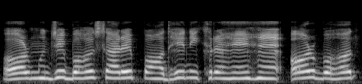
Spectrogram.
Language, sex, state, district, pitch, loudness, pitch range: Hindi, female, Chhattisgarh, Raipur, 285 Hz, -14 LUFS, 275-300 Hz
